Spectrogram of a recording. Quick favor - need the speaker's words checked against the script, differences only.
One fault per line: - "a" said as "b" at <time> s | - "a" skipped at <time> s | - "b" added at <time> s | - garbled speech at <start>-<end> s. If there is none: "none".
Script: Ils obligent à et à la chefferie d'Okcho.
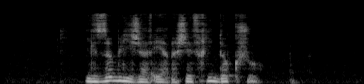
none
